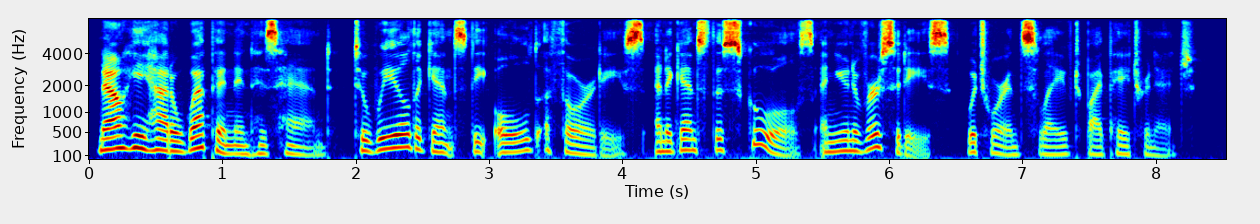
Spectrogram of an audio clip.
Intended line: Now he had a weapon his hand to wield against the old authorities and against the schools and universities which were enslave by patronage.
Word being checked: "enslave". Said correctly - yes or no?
no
